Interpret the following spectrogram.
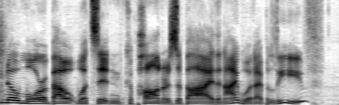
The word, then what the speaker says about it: Kapan: I think the locals pronounce it Kapan. Kappa. It's Kapan.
